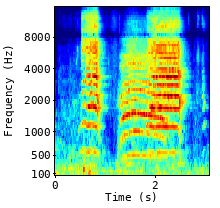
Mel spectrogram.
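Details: During Okayu's birth of two kids at Yoshigake farm, 3 May 2023, a goat gives two bright, harmonic bleats: a short one, then a long, steady, wavering cry lasting over a second.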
